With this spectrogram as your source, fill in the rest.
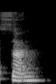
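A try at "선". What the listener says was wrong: So uh you you going with the o sound to it. It is sun.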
